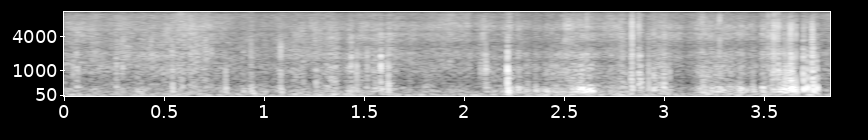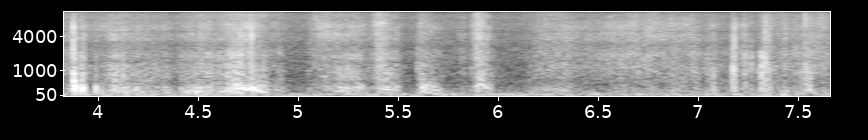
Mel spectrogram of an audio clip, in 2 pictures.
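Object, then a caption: Canvas pillow with raised yarn embroidery. Fingertips and nails scratch the raised yarn embroidery on a cream woven embroidered canvas pillow. The result is quiet, dry scratching and rustling in uneven bursts, with short crackly strokes concentrated in the low-mid range.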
